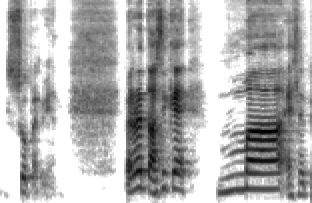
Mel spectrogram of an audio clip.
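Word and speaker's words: ma (妈): En este caso, primer tono es esta línea horizontal y se pronunciaría ma, ma. Repite conmigo. Ma, Perfecto, si te fijas, es como un tono agudo, ¿vale? Y continuo. Ma, es como el sonido de, un tren cuando pita.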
